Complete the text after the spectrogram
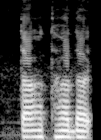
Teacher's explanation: ता था दा इनको दांतों से बोलते हैं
